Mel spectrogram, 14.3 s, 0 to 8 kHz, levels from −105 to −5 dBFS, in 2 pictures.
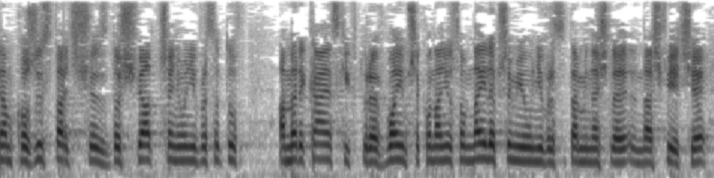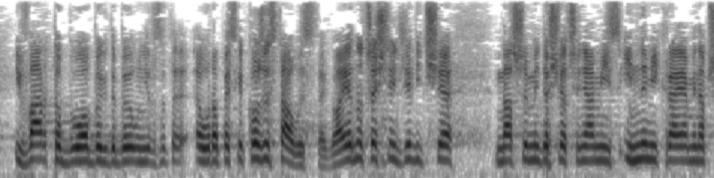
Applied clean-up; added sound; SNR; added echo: none; none; none; none.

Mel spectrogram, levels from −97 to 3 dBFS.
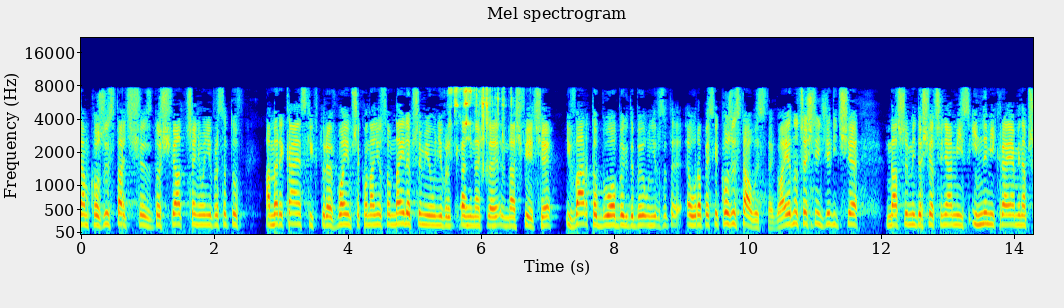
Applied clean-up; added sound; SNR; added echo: neural mask model Resemble Enhance denoiser.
